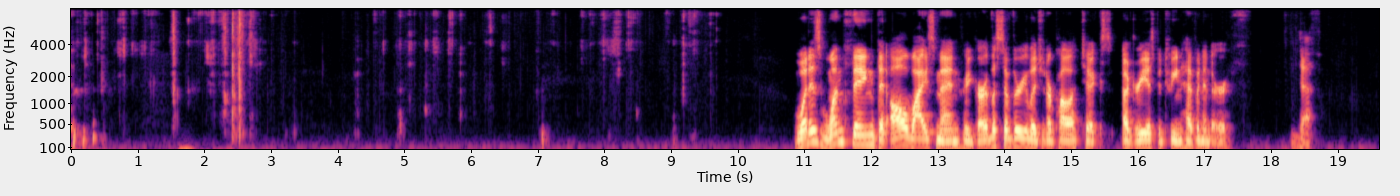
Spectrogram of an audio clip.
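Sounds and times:
unopened package crinkled and torn open: 0.0s - 3.5s, 4.4s - 9.8s
speech: 10.9s - 17.5s, 18.3s - 18.7s.

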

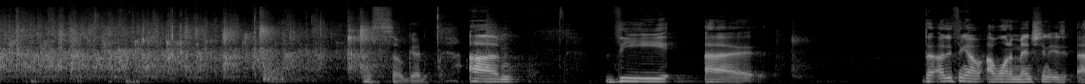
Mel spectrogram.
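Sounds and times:
audience round of applause: 0.0s - 4.0s
speech: 3.6s - 5.3s, 6.1s - 7.7s, 9.2s - 10.8s.

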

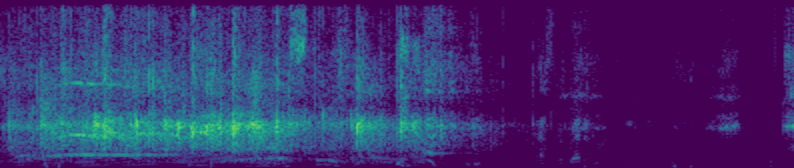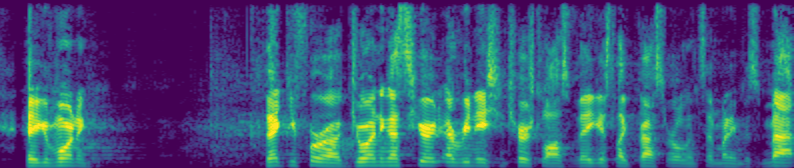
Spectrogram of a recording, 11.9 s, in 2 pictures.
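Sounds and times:
audience applauding: 0.0s - 4.2s, 7.5s - 8.8s
speech: 6.1s - 6.8s, 7.9s - 11.8s.

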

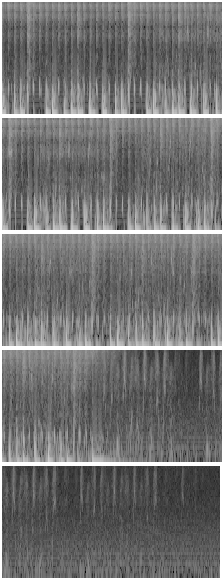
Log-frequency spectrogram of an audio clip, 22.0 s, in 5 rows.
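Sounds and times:
drums: 0.0s - 16.7s.

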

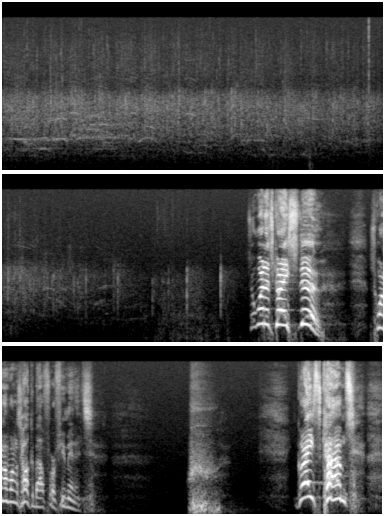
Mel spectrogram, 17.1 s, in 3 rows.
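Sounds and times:
audience clapping hands: 0.0s - 9.4s
speech: 9.4s - 10.6s, 11.2s - 12.9s, 15.9s - 17.1s.

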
